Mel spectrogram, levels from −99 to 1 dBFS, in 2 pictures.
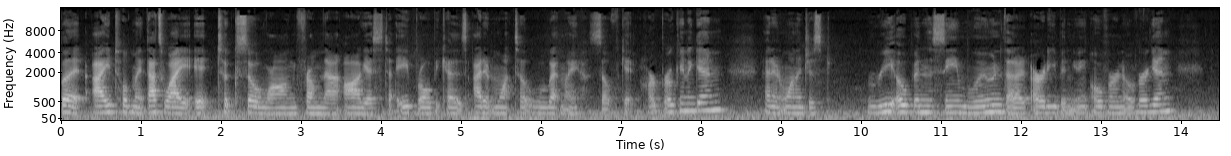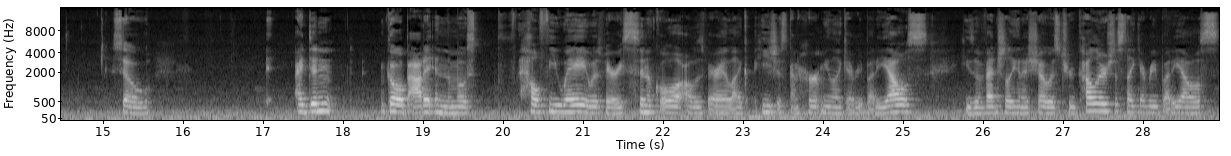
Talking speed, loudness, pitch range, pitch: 170 wpm, -32 LUFS, 155-185 Hz, 170 Hz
